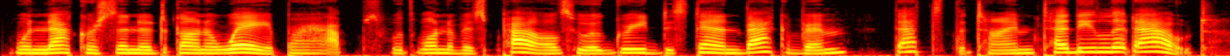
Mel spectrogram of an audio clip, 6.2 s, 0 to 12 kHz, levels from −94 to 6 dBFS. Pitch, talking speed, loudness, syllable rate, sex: 210 Hz, 235 wpm, -19 LUFS, 5.4 syllables/s, female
